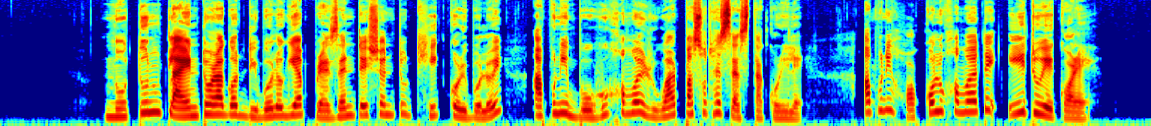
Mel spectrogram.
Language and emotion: Assamese, disgusted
